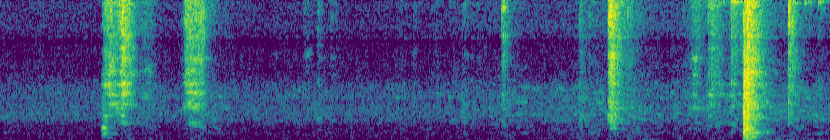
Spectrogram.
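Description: A few light, sharp clicks and taps of small tools and parts being handled on a workbench, scattered unevenly, the loudest shortly before the end.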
